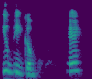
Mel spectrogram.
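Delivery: soft coaxing pet talk; cooing at the cat. Real, not acted. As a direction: coax a grumpy cat gently.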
